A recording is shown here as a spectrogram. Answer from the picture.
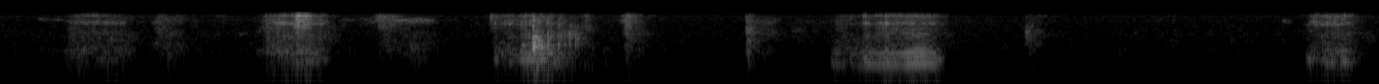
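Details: Poodle snoring while asleep: rough, breathy snores in separate bursts roughly every one to two seconds, some louder and longer with a low rasp, with quiet pauses between breaths.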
